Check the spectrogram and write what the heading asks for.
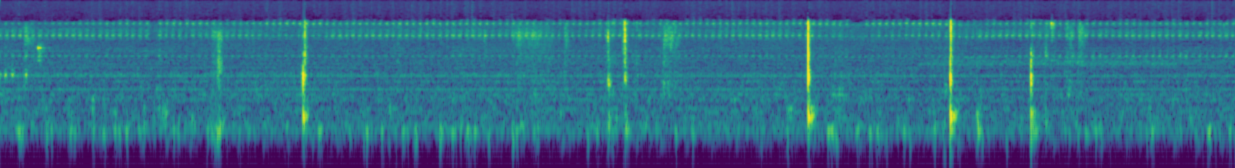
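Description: Faint steady hum with a handful of sharp, scattered clicks, the two loudest about eight and nine and a half seconds in.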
